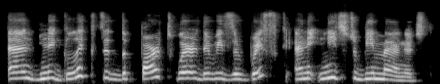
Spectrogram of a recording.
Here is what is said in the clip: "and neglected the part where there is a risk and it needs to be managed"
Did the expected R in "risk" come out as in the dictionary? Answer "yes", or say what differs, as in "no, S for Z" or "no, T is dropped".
yes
